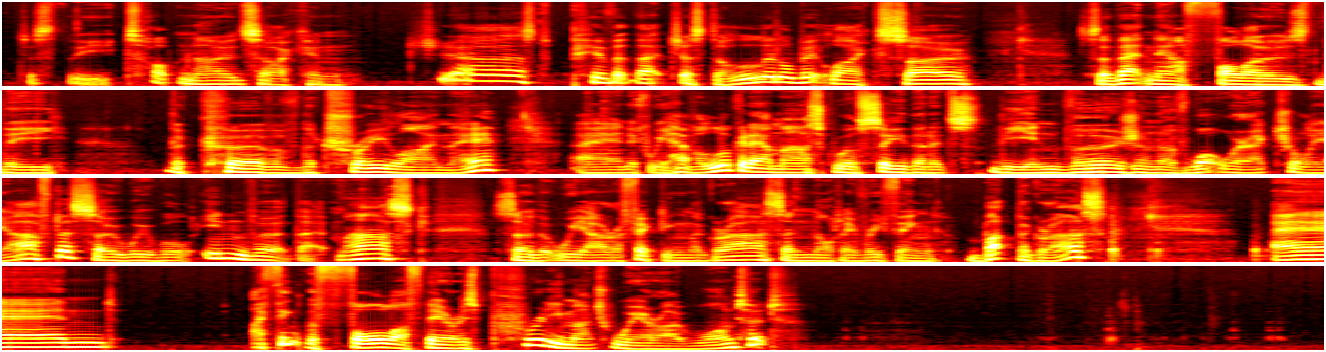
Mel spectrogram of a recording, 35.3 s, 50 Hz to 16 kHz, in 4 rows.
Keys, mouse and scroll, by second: 6.1 click, 12.7 click, 19.9 click, 22.9 click, 31.4 scroll up 1, 32.0-32.4 scroll down 1, 32.7 scroll up 1, 32.9-34.0 middle drag, 34.2 shift+scroll up 2, 34.6-35.1 shift+scroll down 1.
